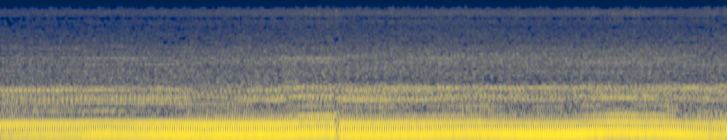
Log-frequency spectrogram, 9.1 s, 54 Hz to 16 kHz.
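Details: Honda EK Civic with a freshly built Vitara D16 turbo engine on its first start-up, radiator cap off; steady, even drone at a fast idle near 2000 rpm that never settles. Owner thinks it is an ECU setting and suspects the throttle body.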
